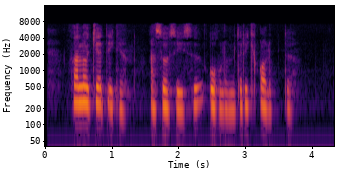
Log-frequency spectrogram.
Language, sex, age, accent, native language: Uzbek, female, 18-24, Qashqadaryo, Uzbek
